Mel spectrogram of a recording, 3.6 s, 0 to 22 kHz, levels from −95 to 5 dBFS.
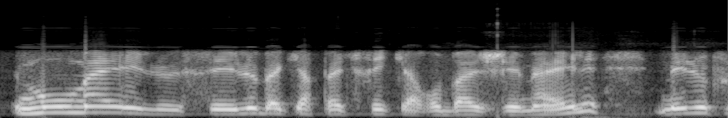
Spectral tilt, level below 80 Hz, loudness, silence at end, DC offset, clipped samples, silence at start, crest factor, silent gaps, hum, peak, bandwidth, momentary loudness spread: -7.5 dB/octave; -60 dBFS; -15 LUFS; 0 s; under 0.1%; under 0.1%; 0.05 s; 14 dB; none; none; -2 dBFS; 4.5 kHz; 6 LU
